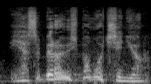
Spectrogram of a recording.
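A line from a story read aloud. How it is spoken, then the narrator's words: Hoarse with excitement. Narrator (Russian): Ее голос стал хриплым от волнения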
